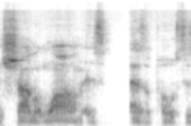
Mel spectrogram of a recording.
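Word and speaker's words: שלום: When we look at the phrase Shalom versus Shalawam, Shalom is how the word that means peace in Hebrew is vocalized in the modern vocalization, right? And it differs from how we pronounce it as Shalawam, right?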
